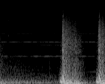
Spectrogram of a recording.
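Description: Hits land on enemies in the video game Interstellar Prime as two dull, squelchy thumps about a third of a second apart over a faint background hum, with no speech.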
